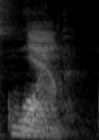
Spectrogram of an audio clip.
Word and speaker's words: Skype: This is the first time we're using something called Skippy. – Yeah, Skype. – Skippy. – I think you pronounce the Y in full, so it's Skype.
